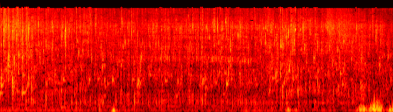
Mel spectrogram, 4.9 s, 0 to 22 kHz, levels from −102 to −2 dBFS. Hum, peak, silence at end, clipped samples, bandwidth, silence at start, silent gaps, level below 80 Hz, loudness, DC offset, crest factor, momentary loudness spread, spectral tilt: none; -12 dBFS; 0 s; under 0.1%; 17 kHz; 0 s; none; -60 dBFS; -36 LUFS; under 0.1%; 28 dB; 7 LU; -0.5 dB/octave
